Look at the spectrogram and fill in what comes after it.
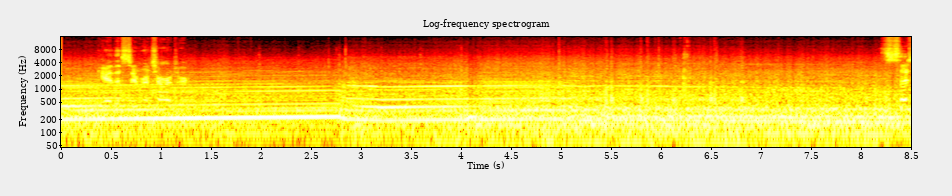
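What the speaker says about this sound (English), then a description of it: "You hear the supercharger?" Supercharged Audi R8 engine heard from inside during transport, a faint, unusual supercharger whine riding over a steady droning engine tone that shifts pitch partway through, with loud continuous background noise.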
